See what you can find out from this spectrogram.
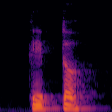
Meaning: krypton
- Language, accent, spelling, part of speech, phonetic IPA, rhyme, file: Catalan, Valencia, criptó, noun, [kɾipˈto], -o, LL-Q7026 (cat)-criptó.wav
